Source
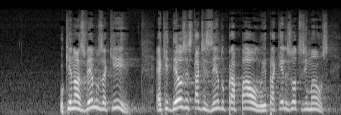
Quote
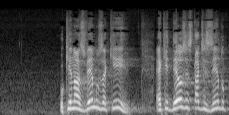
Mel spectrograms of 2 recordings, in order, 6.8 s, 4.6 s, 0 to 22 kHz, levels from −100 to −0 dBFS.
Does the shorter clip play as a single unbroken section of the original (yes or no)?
yes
